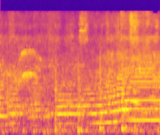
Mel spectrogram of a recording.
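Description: Marching band playing: a rising glide in pitch that settles into a held note, with low drum hits under it.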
